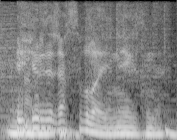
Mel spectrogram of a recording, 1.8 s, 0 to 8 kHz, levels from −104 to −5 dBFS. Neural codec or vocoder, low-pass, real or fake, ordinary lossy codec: none; none; real; none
